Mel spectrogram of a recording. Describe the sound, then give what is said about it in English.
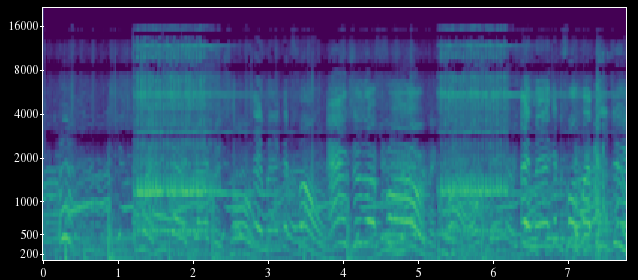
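A telephone rings with a steady, shrill electronic tone that repeats throughout, fairly loud, while voices talk over it. “Don't answer the phone, man. You got that? Don't answer the phone.”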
